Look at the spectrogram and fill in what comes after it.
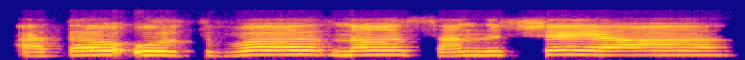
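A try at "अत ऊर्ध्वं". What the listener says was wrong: Ata urdhvam, there's a anuswara there. Ata urdhvam na samshayaha.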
